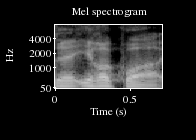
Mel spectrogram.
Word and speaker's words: Iroquois: No, in French is Iroquois. In English would be Iroquois.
